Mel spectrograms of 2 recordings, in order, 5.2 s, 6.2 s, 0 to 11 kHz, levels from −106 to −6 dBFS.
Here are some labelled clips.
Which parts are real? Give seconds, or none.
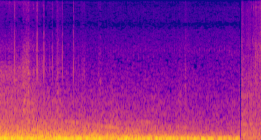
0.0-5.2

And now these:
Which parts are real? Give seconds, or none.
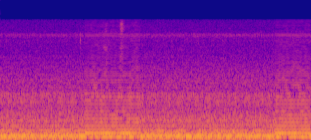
0.0-1.7; 2.8-5.5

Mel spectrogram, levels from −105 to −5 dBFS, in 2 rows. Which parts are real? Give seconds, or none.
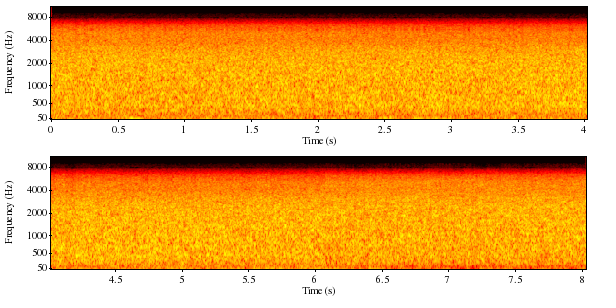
0.0-6.1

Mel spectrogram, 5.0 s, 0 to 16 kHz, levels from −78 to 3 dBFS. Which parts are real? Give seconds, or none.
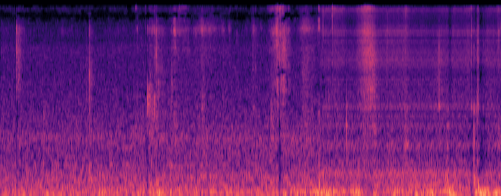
0.0-3.2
